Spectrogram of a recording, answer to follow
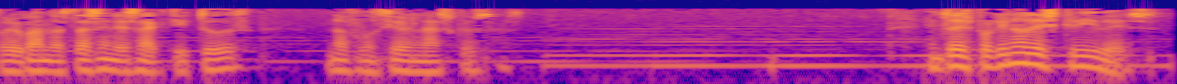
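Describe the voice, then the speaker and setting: A man's voice: sits low, moderate pace, dull audio, soft background music. A man giving a reflective talk on meditation, telling personal stories and acting out his quoted thoughts, often laughing. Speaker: meditation speaker.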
